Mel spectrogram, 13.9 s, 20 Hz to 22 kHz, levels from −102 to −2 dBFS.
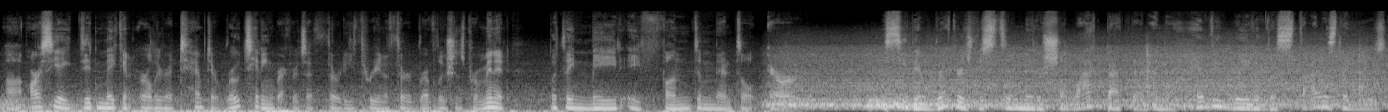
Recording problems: rain or running water; loud; throughout; 2 dB below the speech

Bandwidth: 15 kHz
